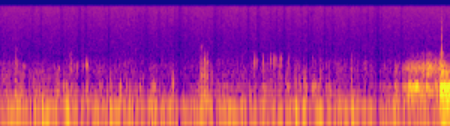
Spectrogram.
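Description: Soft bubbling and gurgling rumbles, ending in a louder growl: ordinary stomach growling (borborygmi), a normal digestive sound.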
